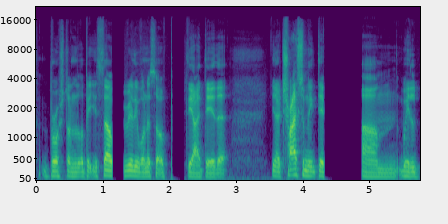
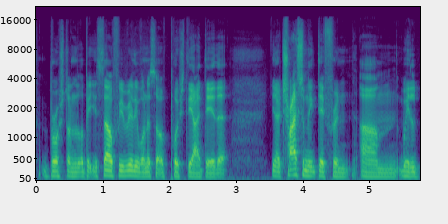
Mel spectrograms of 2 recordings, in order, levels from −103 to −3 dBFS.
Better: second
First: audio cutting out; at 1 s, at 2 s and at 4.5 s for 0.5 s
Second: none

